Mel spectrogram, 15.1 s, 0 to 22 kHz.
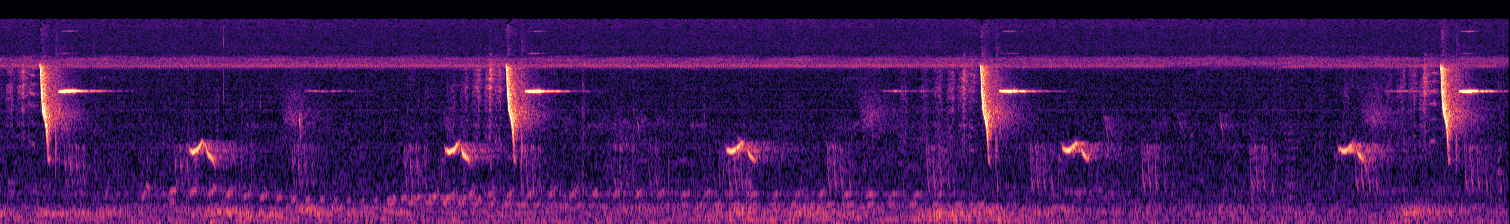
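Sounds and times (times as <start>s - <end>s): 
black-throated fantail Rhipidura maculipectus calling: 0.0s - 11.4s.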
